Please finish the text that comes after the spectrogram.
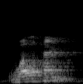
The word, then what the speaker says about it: Welephant: You can go to GitHub and search for Welephant. That's spelled like elephant with a W.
